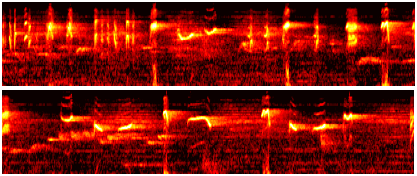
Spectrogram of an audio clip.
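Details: Van Hasselt's sunbird, full-fill master song for captive birds: steady stream of high, sharp squeaky notes and upslurred whistles, with brief falling chirps and occasional clicks.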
